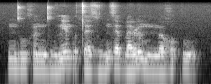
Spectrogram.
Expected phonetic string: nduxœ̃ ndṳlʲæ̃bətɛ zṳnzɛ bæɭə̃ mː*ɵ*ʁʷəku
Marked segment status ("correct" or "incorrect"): incorrect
